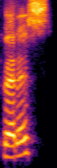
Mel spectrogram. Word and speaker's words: Bettis: My name, my last name, if you pronounce it correct. Oh, how, is it Bettis?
